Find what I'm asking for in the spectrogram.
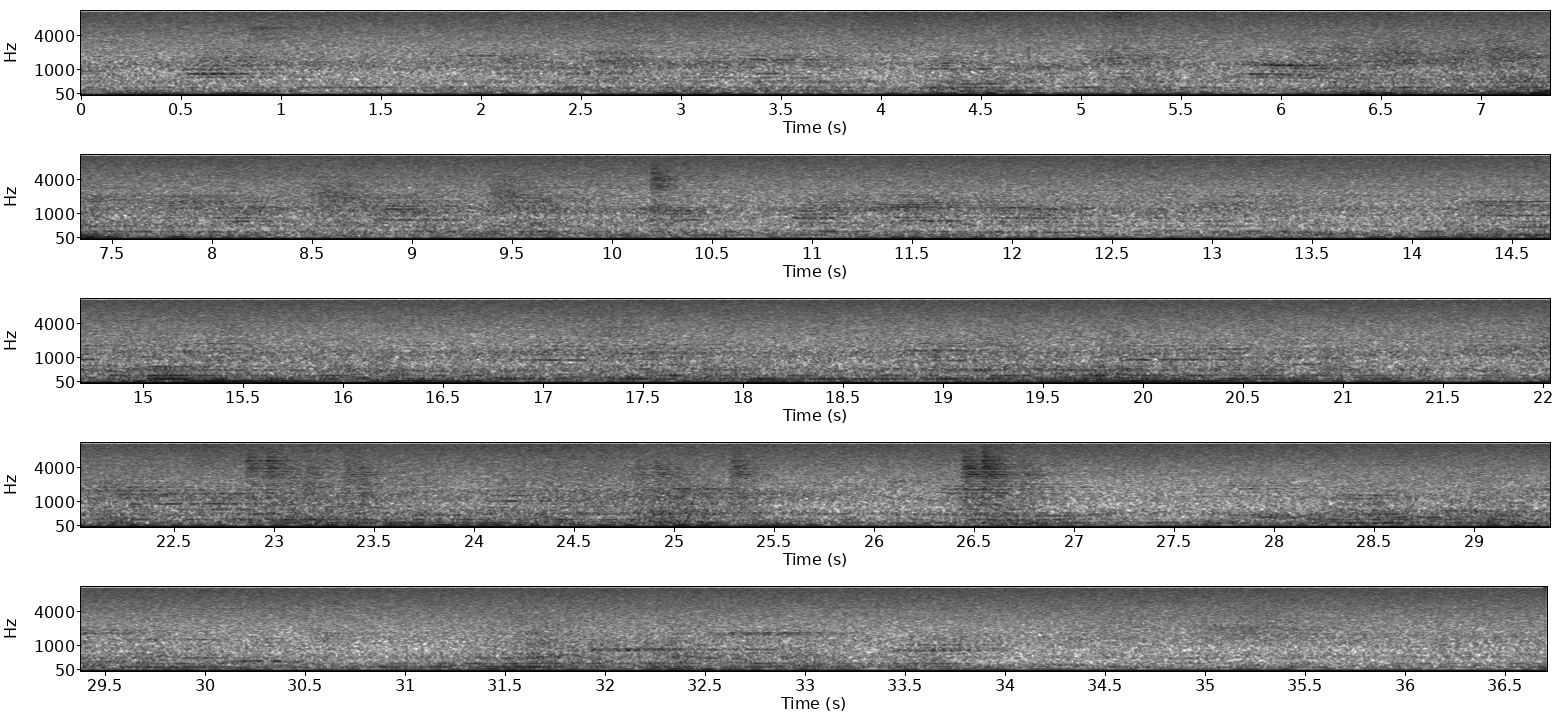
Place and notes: R. Conde da Praia da Vitória, Angra do Heroísmo, Portugal - Seismological station
Seismological station, the sound of the wind on the terrace of the building activating the vibration of a metal surface, and some pidgeons.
